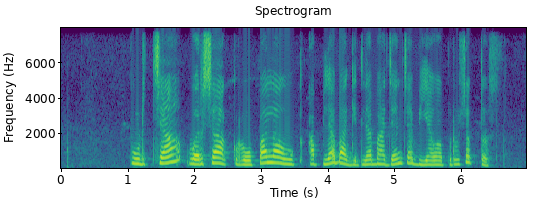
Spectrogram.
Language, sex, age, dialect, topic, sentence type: Marathi, female, 25-30, Southern Konkan, agriculture, statement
